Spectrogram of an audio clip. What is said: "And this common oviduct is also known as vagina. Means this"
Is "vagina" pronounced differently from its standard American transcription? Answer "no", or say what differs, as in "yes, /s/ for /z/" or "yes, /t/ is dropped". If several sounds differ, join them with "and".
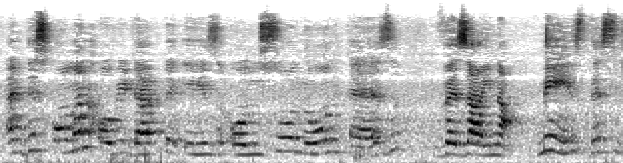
yes, /z/ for /dʒ/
